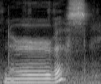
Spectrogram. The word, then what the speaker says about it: nervous: out that word so in the word uh nervous we have first syllable stress nervous and so um the Nur syllable has our stressed R sound I often write that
